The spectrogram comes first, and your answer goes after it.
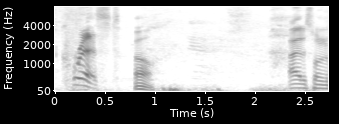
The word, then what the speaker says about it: Crist: Is it Crist or Christ? It's Crist.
